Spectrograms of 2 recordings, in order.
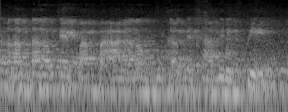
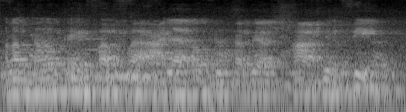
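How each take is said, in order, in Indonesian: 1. Ini dibaca dengan logat Sunda. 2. Ini dibaca dengan lafal Arab Al-Qur'an. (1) "Itu bahasa Sunda ya" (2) "Kalau bahasa Qur'annya"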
